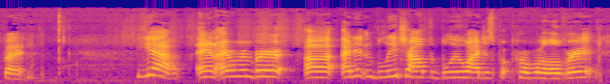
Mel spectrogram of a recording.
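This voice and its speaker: A woman's voice: high-pitched, steady tone, moderate pace, fairly bright tone. A young woman chatting casually in a home vlog, rambling and restarting her sentences as she talks to her viewers. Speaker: vlogger. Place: home room, at a table.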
